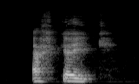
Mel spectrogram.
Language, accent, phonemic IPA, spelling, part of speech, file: French, Canada, /aʁ.ka.ik/, archaïque, adjective, LL-Q150 (fra)-archaïque.wav
- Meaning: archaic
